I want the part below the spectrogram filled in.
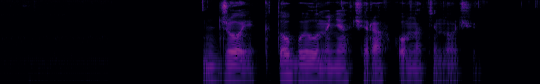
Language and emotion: Russian, neutral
